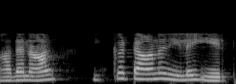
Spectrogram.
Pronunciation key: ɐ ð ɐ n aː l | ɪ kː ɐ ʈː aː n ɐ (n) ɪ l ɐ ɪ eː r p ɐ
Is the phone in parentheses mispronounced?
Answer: no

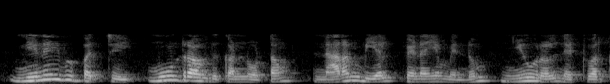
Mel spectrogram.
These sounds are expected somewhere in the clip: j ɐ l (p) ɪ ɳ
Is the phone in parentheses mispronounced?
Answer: no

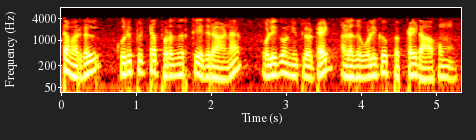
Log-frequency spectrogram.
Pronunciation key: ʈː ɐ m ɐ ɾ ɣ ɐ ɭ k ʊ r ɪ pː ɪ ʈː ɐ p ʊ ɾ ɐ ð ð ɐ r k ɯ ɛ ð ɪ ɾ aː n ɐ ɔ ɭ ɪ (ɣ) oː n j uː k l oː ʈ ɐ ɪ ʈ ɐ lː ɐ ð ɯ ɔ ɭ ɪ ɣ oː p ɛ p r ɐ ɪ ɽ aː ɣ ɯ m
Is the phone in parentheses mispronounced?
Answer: no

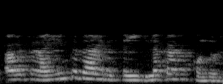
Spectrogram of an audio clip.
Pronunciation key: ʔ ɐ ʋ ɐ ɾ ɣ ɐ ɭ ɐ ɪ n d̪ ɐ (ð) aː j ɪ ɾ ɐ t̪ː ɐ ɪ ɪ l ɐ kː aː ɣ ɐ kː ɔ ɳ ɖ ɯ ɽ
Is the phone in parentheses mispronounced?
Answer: no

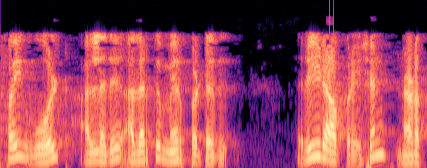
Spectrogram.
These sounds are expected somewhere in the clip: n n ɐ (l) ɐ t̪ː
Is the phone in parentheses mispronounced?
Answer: yes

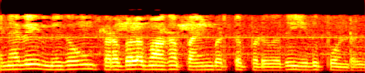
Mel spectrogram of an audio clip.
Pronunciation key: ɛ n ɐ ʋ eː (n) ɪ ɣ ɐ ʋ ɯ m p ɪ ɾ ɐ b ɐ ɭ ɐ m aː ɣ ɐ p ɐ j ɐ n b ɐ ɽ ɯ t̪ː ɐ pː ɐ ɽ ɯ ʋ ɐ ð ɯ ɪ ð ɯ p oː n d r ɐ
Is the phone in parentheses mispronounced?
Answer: yes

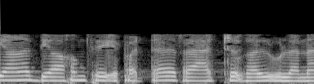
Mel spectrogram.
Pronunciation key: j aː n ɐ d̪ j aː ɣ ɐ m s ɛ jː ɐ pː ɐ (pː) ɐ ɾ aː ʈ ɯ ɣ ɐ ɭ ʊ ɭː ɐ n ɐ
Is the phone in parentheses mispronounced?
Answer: yes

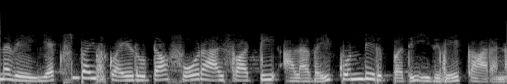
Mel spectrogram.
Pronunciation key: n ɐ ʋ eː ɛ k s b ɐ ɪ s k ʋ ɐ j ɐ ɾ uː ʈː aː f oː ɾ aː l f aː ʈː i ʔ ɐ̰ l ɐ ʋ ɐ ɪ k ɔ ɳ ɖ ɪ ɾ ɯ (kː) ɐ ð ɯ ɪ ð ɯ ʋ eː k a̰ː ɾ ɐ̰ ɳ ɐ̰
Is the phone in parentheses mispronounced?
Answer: yes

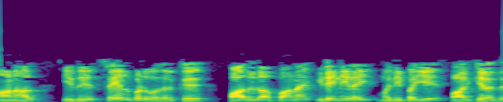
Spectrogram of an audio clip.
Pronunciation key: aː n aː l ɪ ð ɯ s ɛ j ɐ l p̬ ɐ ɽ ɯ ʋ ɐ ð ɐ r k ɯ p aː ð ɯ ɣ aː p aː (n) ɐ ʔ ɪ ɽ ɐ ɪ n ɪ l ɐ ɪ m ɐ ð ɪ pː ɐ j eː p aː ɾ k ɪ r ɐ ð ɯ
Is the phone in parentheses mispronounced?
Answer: no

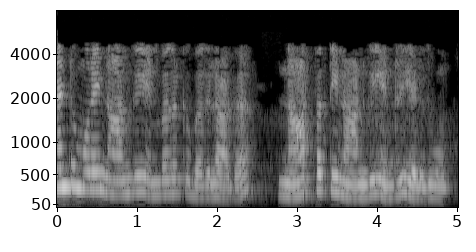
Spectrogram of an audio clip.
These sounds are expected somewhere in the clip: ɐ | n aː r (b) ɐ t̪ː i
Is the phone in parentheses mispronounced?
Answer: yes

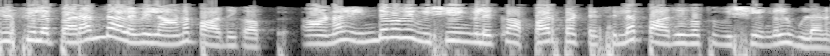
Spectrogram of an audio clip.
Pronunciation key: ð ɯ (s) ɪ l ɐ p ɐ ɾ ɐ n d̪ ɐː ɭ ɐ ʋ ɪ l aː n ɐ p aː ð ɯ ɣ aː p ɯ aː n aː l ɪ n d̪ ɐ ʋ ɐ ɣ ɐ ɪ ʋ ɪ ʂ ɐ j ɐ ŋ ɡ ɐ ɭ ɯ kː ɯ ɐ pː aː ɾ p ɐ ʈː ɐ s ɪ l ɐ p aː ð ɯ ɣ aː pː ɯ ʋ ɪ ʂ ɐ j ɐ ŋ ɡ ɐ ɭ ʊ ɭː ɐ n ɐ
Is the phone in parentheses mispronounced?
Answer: no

